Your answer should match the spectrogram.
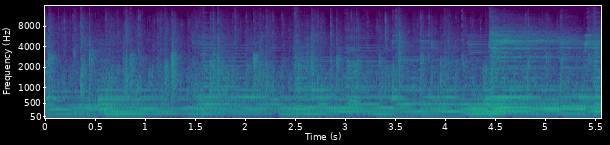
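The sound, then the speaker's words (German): Steady audience applause given after a prayer, mixed with sustained instrumental music holding long chords, the clapping continuous throughout and swelling slightly louder toward the end. “Hey, lass uns einen Applaus geben.”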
